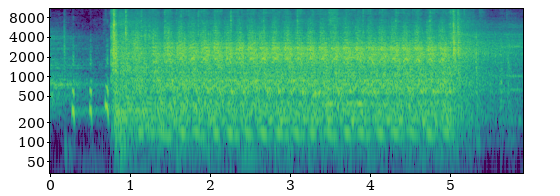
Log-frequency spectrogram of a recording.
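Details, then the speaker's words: DT466 diesel in M36A2 truck after starter replacement: steady fast cranking about four seconds with no firing, then stops; tank nearly empty with rusty fuel, likely lost prime, fuel starvation. "what's the fuel situation yeah the tank let me look back down in here it's probably lost its prime rusted fuel on that yeah so it's pretty empty"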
